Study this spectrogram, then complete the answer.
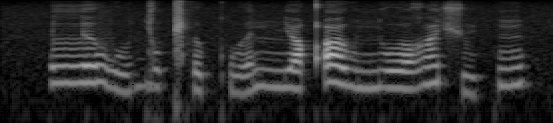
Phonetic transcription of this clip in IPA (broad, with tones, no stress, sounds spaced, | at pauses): lː ə˦˥ v u˨˩˦ ɟ o˧ ǁʰ ə˨˩˦ kʷʼ əː˨˩˦ nː y˧ qʼ uː˥˧ ɲ oː˧ ʁ ə̃˦˥ ʃ y˨˩˦ k ũ˦˥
